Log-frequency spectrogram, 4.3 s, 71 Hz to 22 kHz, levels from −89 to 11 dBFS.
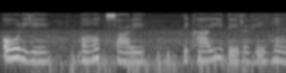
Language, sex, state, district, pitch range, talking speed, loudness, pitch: Hindi, female, Haryana, Rohtak, 185-205 Hz, 110 wpm, -22 LUFS, 195 Hz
